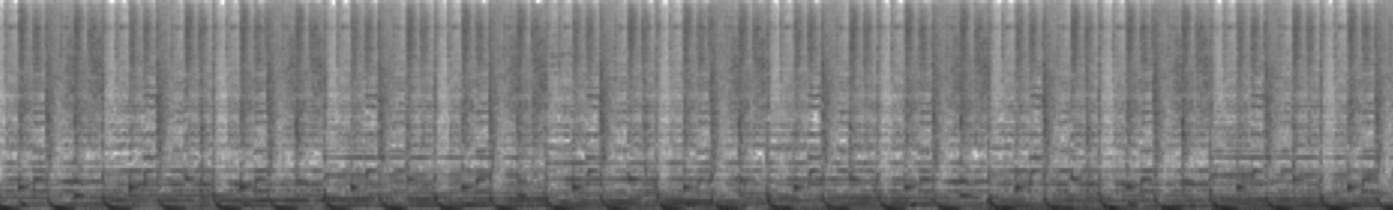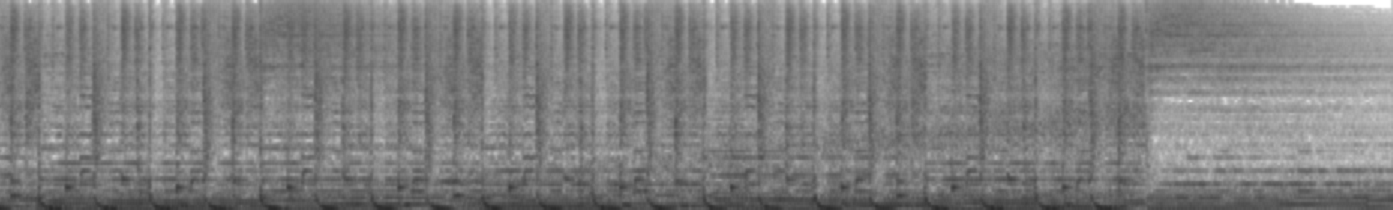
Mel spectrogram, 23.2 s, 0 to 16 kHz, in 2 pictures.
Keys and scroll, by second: 18.8 ctrl+g.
